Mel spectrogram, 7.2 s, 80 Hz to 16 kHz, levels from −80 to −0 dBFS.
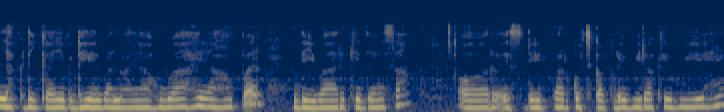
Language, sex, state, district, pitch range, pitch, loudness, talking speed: Hindi, female, Uttar Pradesh, Budaun, 200-210 Hz, 205 Hz, -30 LUFS, 190 wpm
